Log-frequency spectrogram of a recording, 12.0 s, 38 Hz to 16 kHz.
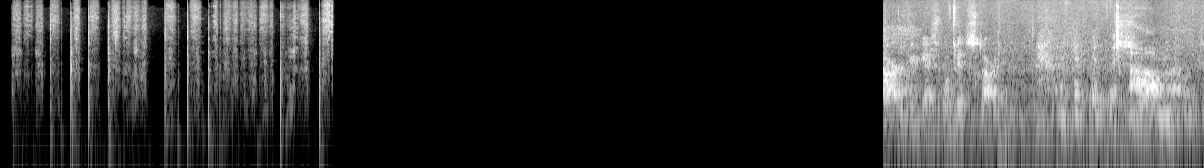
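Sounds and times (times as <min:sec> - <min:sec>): chalk scratching on chalkboard: 0:00.1 - 0:03.4.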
